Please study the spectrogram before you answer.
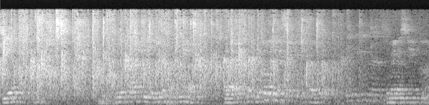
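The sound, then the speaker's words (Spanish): A church audience claps its hands in praise during a service. The applause is mixed with voices and tonal sound and stays fairly steady before easing toward the end. “¿Por qué no le damos un aplauso al Señor?”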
